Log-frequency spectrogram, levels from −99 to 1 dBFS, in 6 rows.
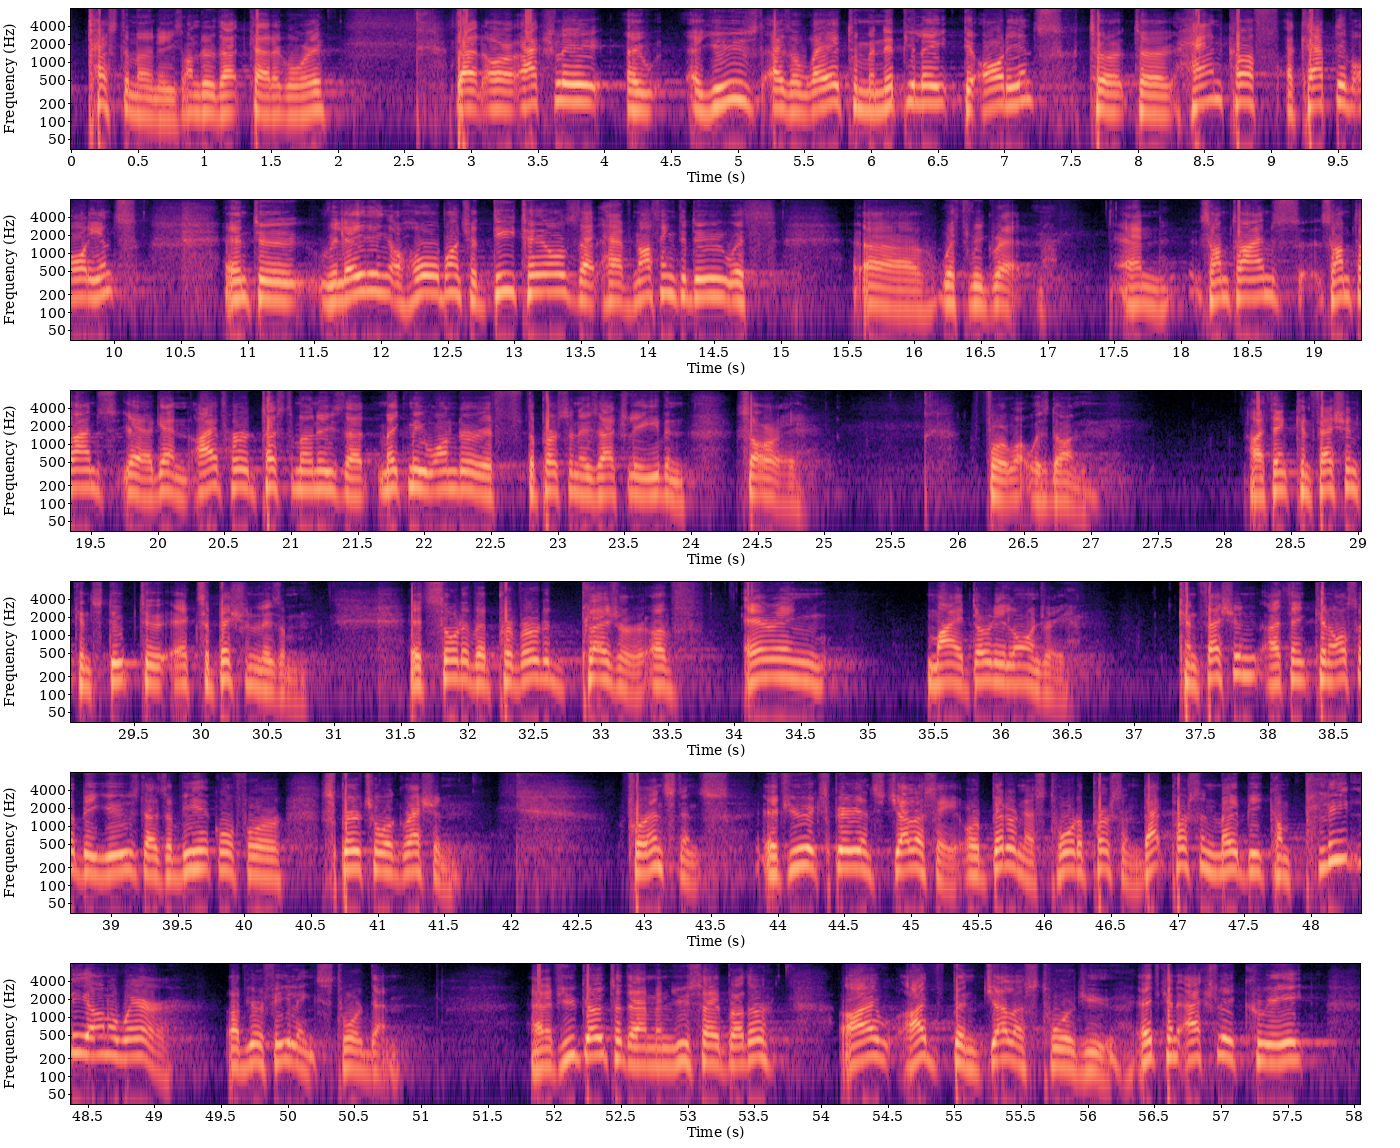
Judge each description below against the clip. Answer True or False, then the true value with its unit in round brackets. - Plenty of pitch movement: False (4.2 semitones)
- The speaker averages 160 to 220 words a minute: False (140 wpm)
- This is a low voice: False (170 Hz)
